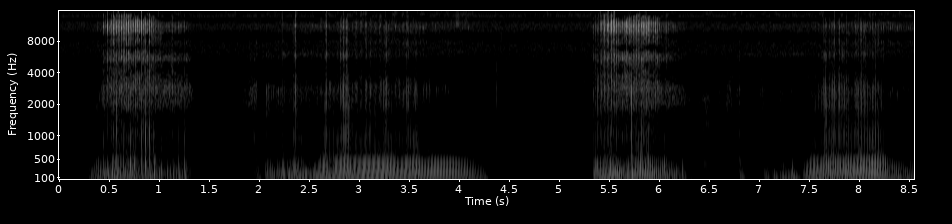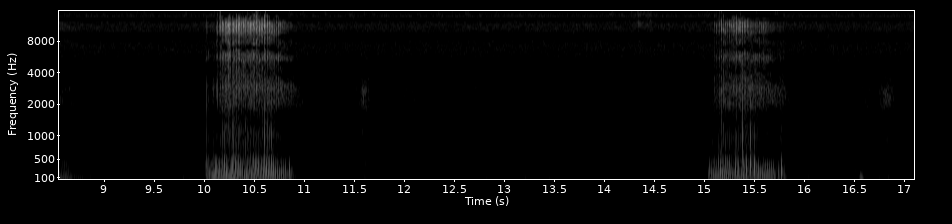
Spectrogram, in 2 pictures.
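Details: Male Toy Poodle snoring in deep sleep; owner asks whether dog snoring is a sign of illness. Irregular breaths: sharp, hissy snorts alternating with longer rumbling snores, about six in seventeen seconds.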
